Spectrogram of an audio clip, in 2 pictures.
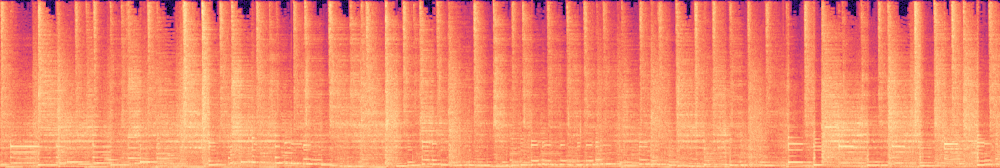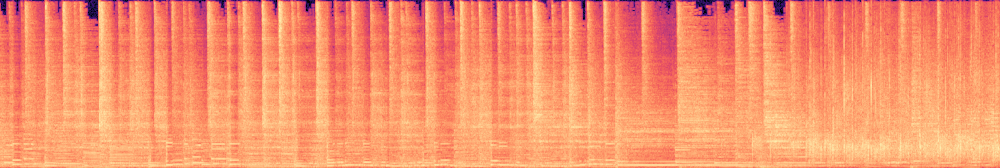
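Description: Live jazz band playing: grand piano, hollow-body electric guitar, electric bass and drum kit, with a busy melodic line moving through the middle register.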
